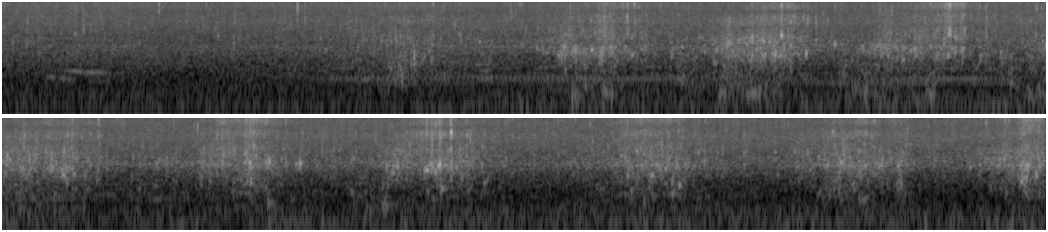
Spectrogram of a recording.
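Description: Heavy rain falling and floodwater running, a steady wash with a rushing noise that swells and fades about once a second.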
